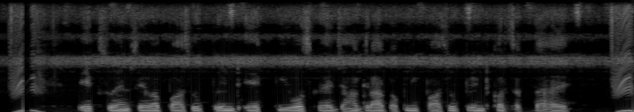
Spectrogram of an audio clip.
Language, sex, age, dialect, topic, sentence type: Hindi, male, 18-24, Kanauji Braj Bhasha, banking, statement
